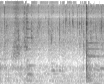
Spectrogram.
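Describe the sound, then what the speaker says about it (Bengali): Pakoras frying in hot oil, a steady soft sizzle with faint crackle and one sharper clink near the end, close and moderately quiet, no talking. "দেখছেন পকোড়া তৈরি হচ্ছে। এবার লাল লাল করে ভাজা হলে তুলে নেব।"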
